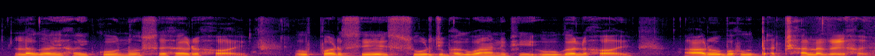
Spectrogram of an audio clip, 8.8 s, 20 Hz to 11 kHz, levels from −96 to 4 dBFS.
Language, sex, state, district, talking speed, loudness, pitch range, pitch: Maithili, male, Bihar, Samastipur, 110 wpm, -25 LUFS, 125-145 Hz, 135 Hz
